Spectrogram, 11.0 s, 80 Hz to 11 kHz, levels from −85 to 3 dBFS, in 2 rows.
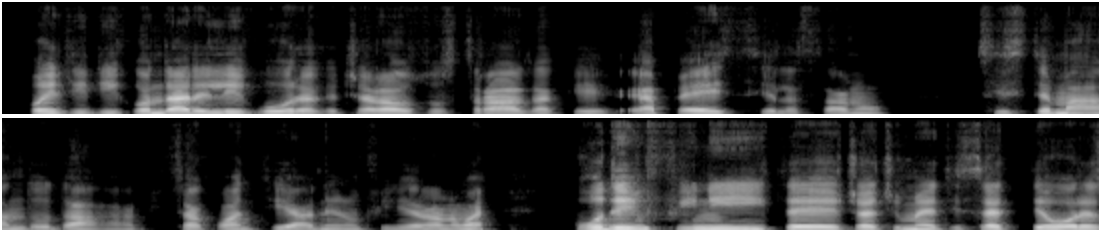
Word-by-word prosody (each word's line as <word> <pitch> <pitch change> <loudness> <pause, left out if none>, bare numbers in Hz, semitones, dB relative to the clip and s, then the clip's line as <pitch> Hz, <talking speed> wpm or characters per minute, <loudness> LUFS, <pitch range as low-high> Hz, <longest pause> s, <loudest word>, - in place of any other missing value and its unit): Poi 175 -1 +2
ti 165 0 -10
dico 140 -3 -6
andare 150 +3 +5
in - - -1
Liguria, 145 -6 0
che 120 - -15
c'è 120 +2 -5
l'autostrada 120 -3 -2
che 105 -2 -13
è - - -13
a 105 - 0
pezzi 105 0 -3
e - - -8
la 110 -1 -13
stanno 105 -1 -10 0.4
sistemando 120 -4 -4
da 105 -2 -7
chissà 120 -2 -6
quanti 115 +1 -7
anni, 115 0 -4
non 110 -1 -11
finiranno 115 0 -6
mai; 120 -3 -1 0.4
code 180 +1 +6
infinite, 145 -7 +4
cioè 130 0 +2
ci 140 +3 -12
metti 130 -1 0
7 130 +1 0
ore 130 -1 +5
120 Hz, 170 wpm, -22 LUFS, 115-135 Hz, 0.4 s, code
